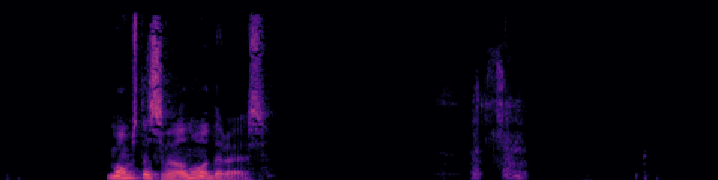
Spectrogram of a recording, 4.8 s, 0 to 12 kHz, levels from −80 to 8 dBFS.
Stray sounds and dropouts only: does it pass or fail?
fail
